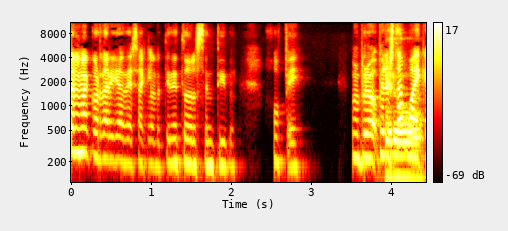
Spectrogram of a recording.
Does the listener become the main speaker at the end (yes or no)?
no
